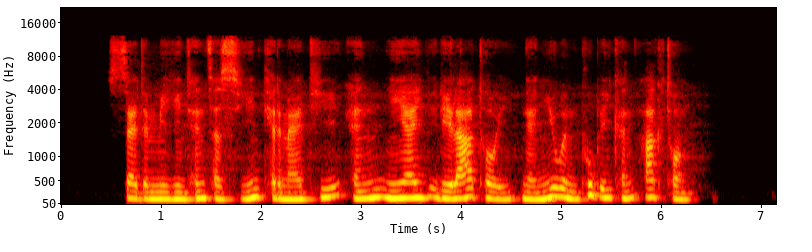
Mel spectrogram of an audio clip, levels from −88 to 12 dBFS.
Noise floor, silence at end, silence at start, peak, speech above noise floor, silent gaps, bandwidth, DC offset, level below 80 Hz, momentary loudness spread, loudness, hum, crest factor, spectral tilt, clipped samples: -84 dBFS; 0.85 s; 0.5 s; -6 dBFS; 64 dB; none; 12 kHz; under 0.1%; -62 dBFS; 7 LU; -21 LUFS; none; 16 dB; -6.5 dB/octave; under 0.1%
